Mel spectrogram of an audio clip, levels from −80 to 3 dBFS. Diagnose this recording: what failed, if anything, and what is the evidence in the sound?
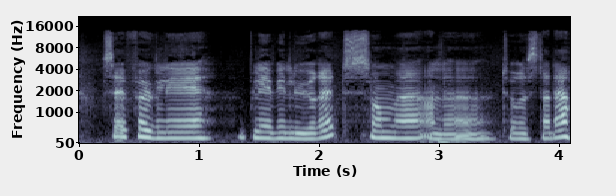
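Nothing in this speech recording points to a failure at any stage of the chain. There is no event in the sound that calls for a time stamp or a mechanism to explain it.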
